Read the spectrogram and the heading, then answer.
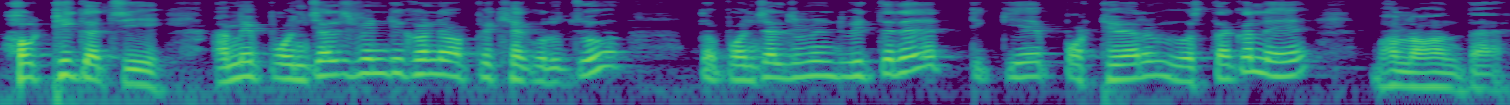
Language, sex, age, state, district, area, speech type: Odia, male, 45-60, Odisha, Cuttack, urban, spontaneous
